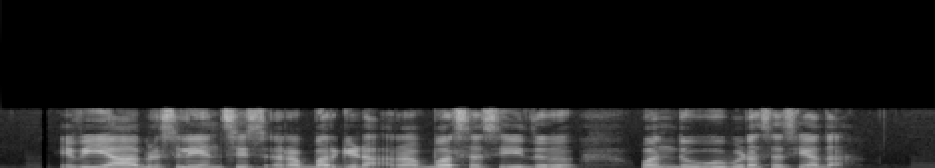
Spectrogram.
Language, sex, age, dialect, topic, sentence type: Kannada, male, 18-24, Northeastern, agriculture, statement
